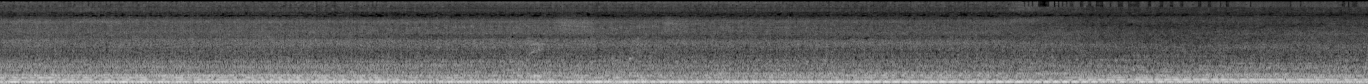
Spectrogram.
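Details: 2014 Dodge Charger R/T 5.7 Hemi, first start after 6.1 intake manifold install: V8 settles into steady, even idle with deep smooth burble, no misses, ticks or leak hiss; normal idle.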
